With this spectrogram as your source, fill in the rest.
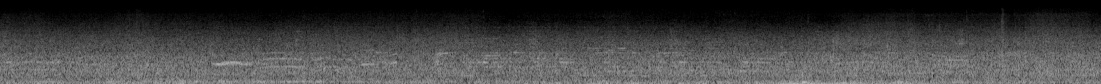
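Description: A boat engine rumbles steadily close by.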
